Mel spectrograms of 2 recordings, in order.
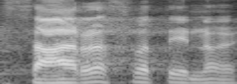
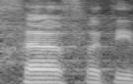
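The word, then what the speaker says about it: सरस्वते: When we say Namaste Saraswate Deve, Saraswate, not Saraswati Deve.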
